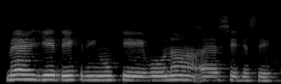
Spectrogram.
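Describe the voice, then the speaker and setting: A woman's voice: medium pitch, flat delivery, measured pace, mellow. A woman telling a personal story in a rambling, earnest way that keeps interrupting itself. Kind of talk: casual storytelling to camera.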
